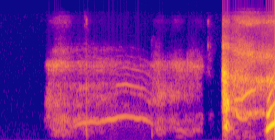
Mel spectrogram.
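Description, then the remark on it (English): A long, high whistling wheeze drawn out over a breath, followed by a sudden harsh, loud cough-like burst at the end; no talking. “Why do they wheeze when they cough?”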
